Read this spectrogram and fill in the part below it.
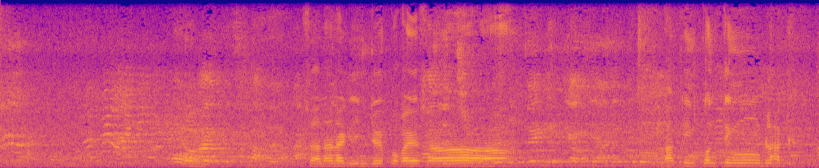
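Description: A man talks close by, in a calm voice.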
